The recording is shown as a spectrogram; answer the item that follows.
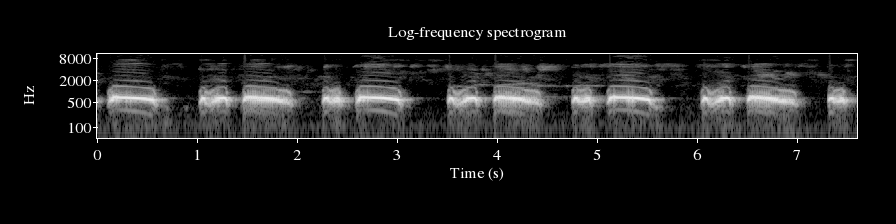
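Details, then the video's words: Steady cooing by a spotted dove in the 'gọi một hậu ròng' style: each phrase is a brief soft note then a drawn-out, gently descending coo, the phrase repeated around six times with little pause. "cu gáy gọi một hậu ròng"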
